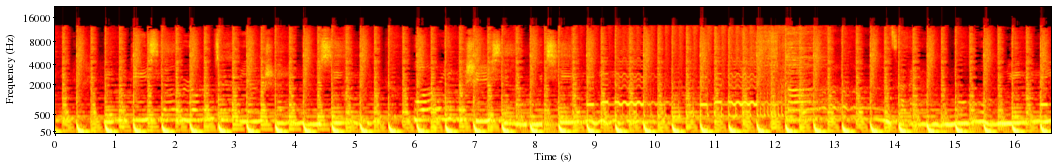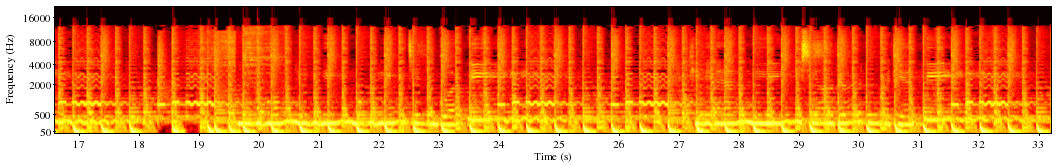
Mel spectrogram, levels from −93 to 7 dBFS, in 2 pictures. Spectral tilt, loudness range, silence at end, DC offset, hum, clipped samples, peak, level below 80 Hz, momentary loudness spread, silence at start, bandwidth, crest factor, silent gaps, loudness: -4.5 dB/octave; 1 LU; 0 s; under 0.1%; none; under 0.1%; 0 dBFS; -16 dBFS; 4 LU; 0 s; 13.5 kHz; 10 dB; none; -11 LUFS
